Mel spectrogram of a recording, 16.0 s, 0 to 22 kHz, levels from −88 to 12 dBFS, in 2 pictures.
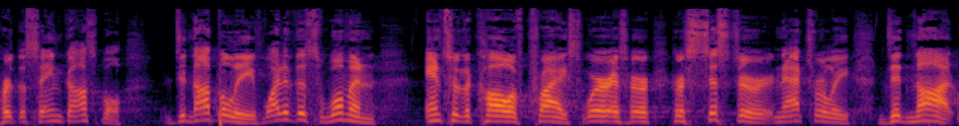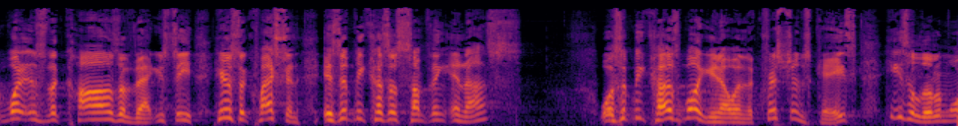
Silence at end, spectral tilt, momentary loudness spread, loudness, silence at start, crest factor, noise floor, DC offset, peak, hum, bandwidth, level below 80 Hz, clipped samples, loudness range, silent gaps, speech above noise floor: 0 s; -2.5 dB/octave; 10 LU; -22 LUFS; 0 s; 22 dB; -59 dBFS; under 0.1%; 0 dBFS; none; 17 kHz; -62 dBFS; under 0.1%; 3 LU; none; 36 dB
